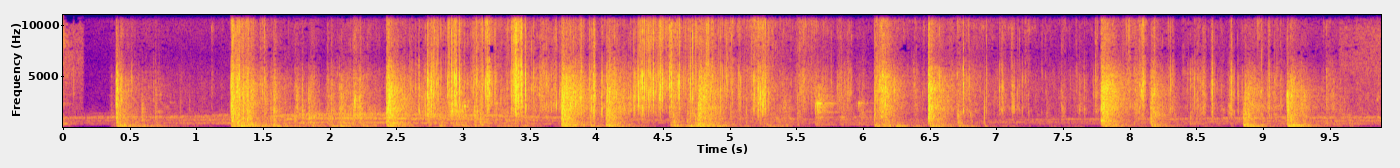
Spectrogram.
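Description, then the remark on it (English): A wooden door is battered and forced open: a steady run of heavy thuds mixed with cracking and splintering wood, fairly loud and continuing throughout, with no voices. “Let's get in this door then.”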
